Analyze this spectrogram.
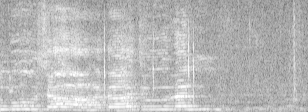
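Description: A man speaks loudly on a stage in a reverberant hall.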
